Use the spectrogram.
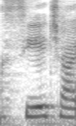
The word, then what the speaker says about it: chi: CHI is actually pronounced chi, as in the Greek letter.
